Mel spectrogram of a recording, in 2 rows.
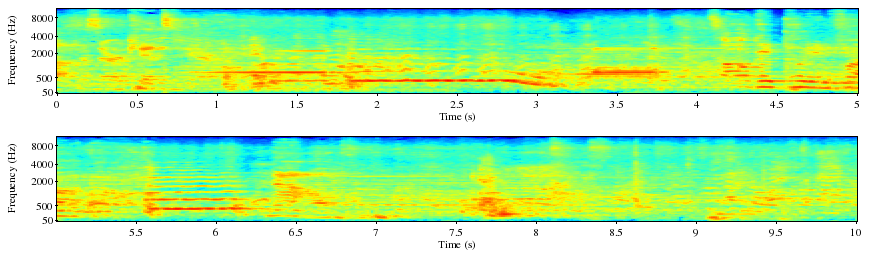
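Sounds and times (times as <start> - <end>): indistinct room chatter: 0.0 - 10.0
faint instrument: 0.6 - 8.8.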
